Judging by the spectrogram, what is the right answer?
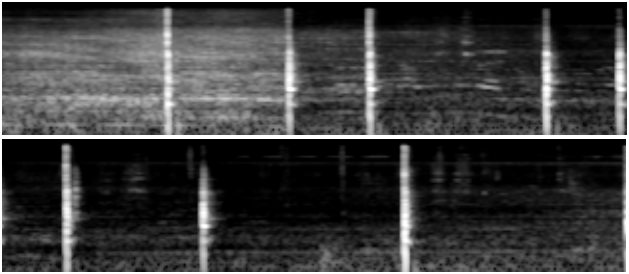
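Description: Heavy butcher's knife chopping raw broiler chicken on a wooden stump chopping block: about eight sharp chops, irregularly spaced from half a second to a second and a half apart.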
